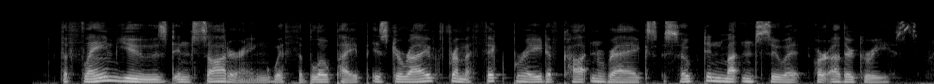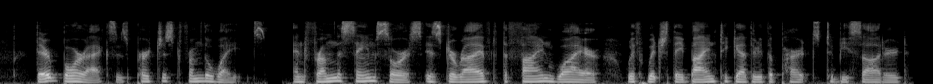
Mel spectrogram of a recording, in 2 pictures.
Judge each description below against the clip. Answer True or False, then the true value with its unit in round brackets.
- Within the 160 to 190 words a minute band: True (165 wpm)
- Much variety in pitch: False (3.3 semitones)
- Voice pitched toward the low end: True (120 Hz)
